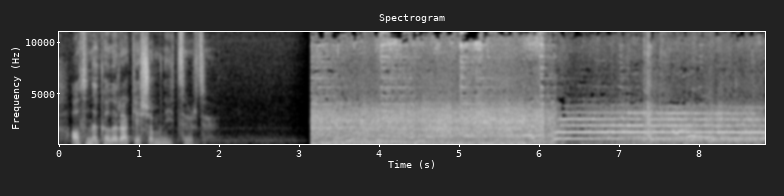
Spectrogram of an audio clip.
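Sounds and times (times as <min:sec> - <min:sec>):
speech: 0:00.2 - 0:02.0
indistinct voices in busy noisy background: 0:03.2 - 0:08.8
loud train horn blaring: 0:05.8 - 0:08.8.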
